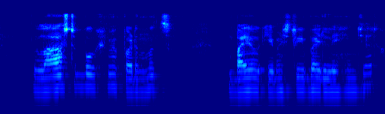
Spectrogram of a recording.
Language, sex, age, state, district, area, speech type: Kashmiri, male, 30-45, Jammu and Kashmir, Shopian, rural, spontaneous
